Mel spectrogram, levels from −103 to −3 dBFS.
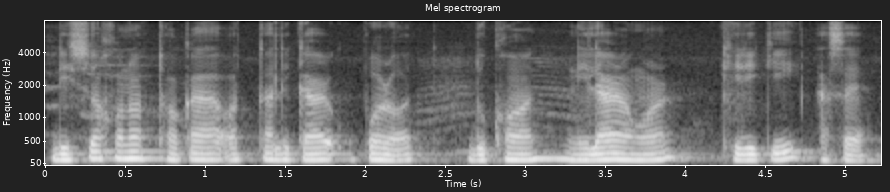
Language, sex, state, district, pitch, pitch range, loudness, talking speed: Assamese, male, Assam, Sonitpur, 125 Hz, 120-135 Hz, -17 LUFS, 105 wpm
